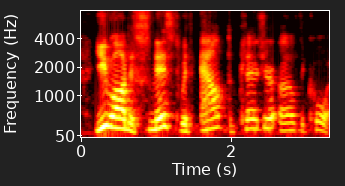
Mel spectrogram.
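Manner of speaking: booming, very loud put-on Southern accent. Retelling the court dismissing them, in a southern accent. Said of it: "with with a southern accent in New York?".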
